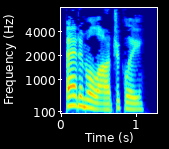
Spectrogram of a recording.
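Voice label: "etymologically", British English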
